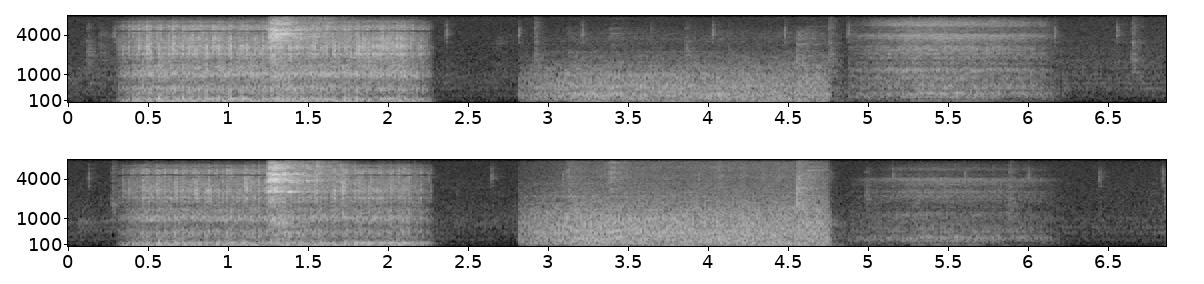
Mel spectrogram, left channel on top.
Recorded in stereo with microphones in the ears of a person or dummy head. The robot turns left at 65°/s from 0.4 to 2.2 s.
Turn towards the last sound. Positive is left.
turn(degrees=60)  # may be behind; listen again after turning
